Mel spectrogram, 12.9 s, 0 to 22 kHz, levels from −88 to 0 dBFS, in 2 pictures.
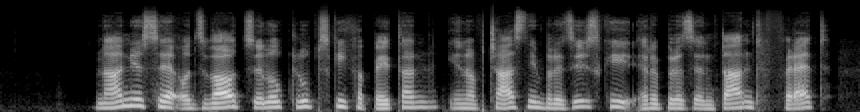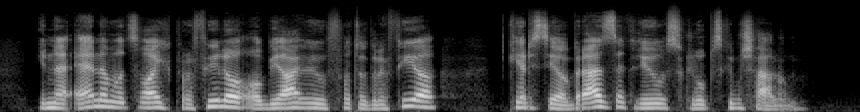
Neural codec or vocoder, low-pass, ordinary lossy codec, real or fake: codec, 44.1 kHz, 2.6 kbps, DAC; 19.8 kHz; none; fake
